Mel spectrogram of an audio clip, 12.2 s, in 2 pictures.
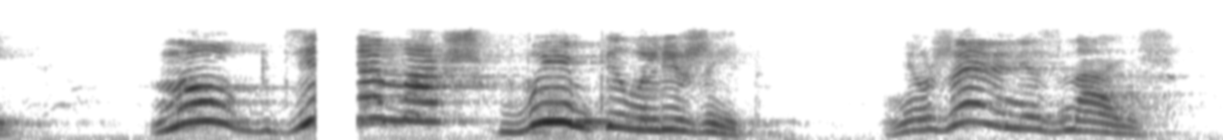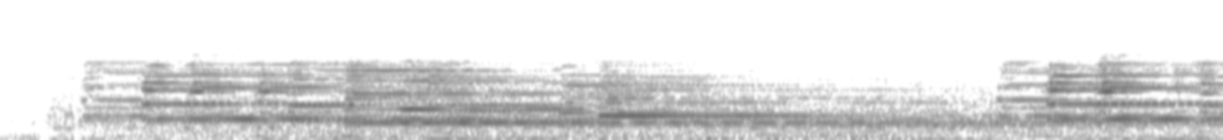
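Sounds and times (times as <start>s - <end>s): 
speech: 0.8s - 1.6s, 2.2s - 3.8s, 4.4s - 5.9s
Kremlin tower clock chimes striking: 6.5s - 12.2s.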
